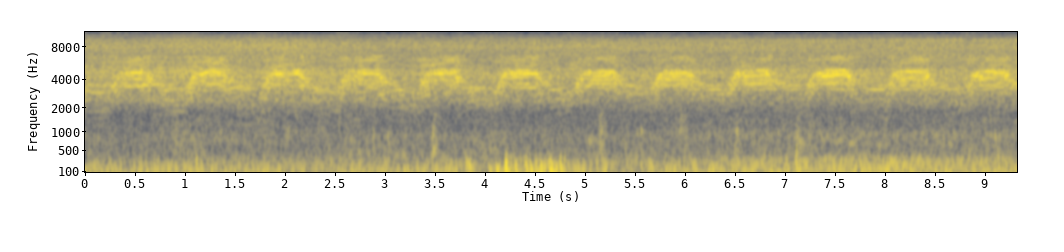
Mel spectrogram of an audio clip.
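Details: Shrill pulsing of the evening cicada, or higurashi, recorded in Japan. Evenly spaced high bursts repeat a little more than once a second over a constant hiss, with soft low background noise and a brief thud midway.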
